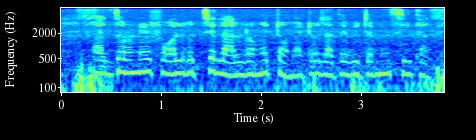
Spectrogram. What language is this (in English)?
Bangla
